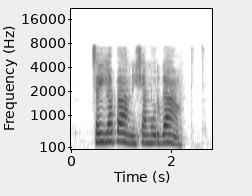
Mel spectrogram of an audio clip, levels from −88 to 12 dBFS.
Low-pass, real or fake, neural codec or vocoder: 7.2 kHz; fake; codec, 44.1 kHz, 1.7 kbps, Pupu-Codec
